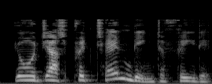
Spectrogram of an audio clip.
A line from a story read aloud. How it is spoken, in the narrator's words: said Sophie scornfully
